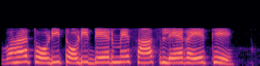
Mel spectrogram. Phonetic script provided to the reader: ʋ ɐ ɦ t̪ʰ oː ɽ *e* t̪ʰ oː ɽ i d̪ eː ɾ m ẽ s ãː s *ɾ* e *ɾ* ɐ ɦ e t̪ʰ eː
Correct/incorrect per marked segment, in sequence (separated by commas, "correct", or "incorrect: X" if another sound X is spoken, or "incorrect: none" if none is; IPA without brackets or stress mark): incorrect: i, incorrect: l, correct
